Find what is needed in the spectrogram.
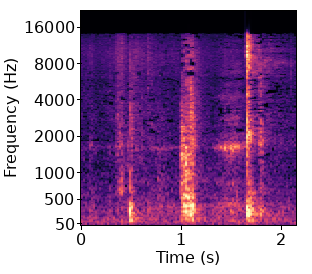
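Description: Three light clicks about half a second apart as the plastic cap of the brake master cylinder reservoir is taken off and a plastic brake fluid bottle is handled.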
